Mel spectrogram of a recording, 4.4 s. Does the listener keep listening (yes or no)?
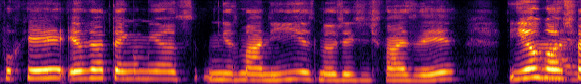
yes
